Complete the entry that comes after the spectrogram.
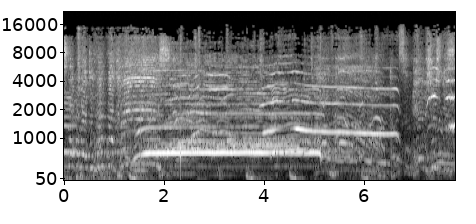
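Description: Loud, close crowd cheering and yelling at a baptism and first communion party, building to a sustained roar of whoops and high shouts before easing, with some talk mixed in.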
